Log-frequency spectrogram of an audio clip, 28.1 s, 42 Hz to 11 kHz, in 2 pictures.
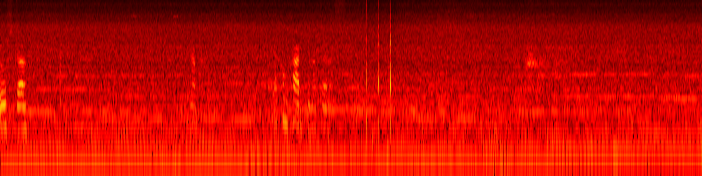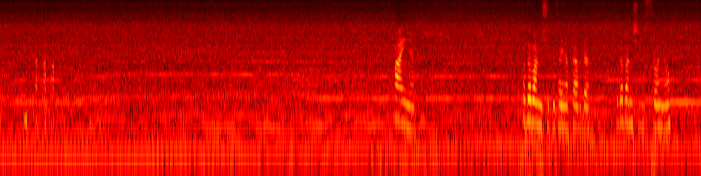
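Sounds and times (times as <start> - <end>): water rushing at a weir: 0.0 - 28.0
soft laugh: 14.5 - 15.2.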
